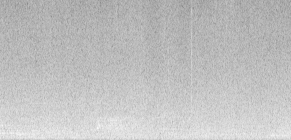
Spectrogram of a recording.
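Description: Steady rushing noise of water being churned by swimmers in a pool, an even wash of splashing with no distinct strokes.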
